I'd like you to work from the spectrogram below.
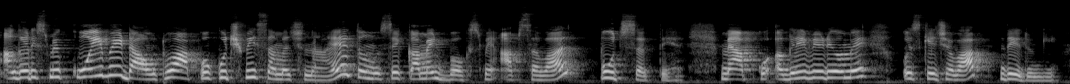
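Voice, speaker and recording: A woman teaching a grammar lesson, explaining slowly and asking herself questions she then answers. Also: high-pitched, fairly bright tone.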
